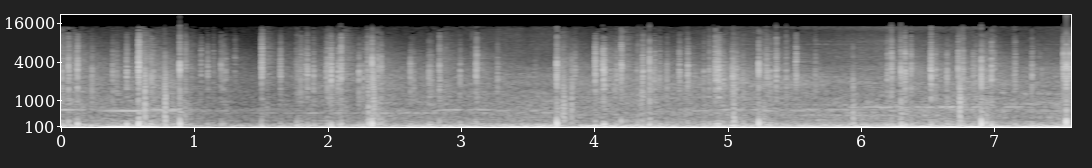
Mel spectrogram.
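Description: Fireworks going off in quick succession: a dense run of sharp bangs and crackles over a constant low rumble.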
